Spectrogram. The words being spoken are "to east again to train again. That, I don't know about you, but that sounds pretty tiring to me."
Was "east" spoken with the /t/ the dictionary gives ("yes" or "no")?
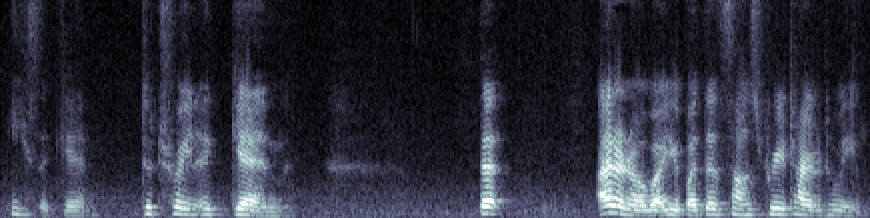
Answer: no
